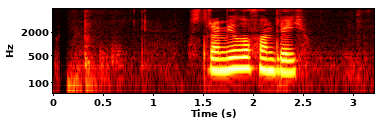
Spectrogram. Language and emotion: Russian, neutral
